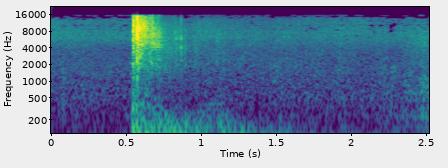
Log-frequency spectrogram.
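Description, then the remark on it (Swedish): A single loud cannon salute shot fired from a ship leaving Stockholm: a sharp, explosive crack followed by a long, deep rumble booming between the cliffs and the city, slowly fading over the next two seconds. No voices are heard. “Vi sköt salut så det dånade mellan klipporna och staden.”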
